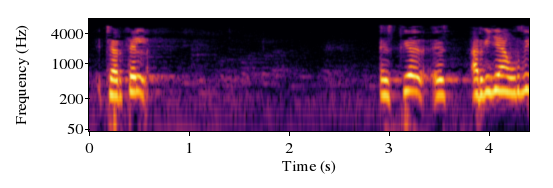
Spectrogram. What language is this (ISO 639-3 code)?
eus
